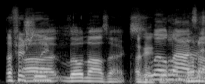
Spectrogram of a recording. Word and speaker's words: Lil Nas X: pronounce his name officially? Lil Nas X.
